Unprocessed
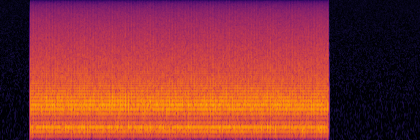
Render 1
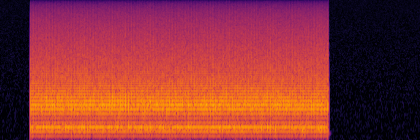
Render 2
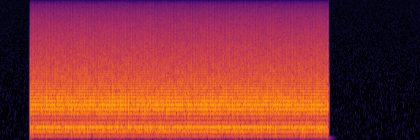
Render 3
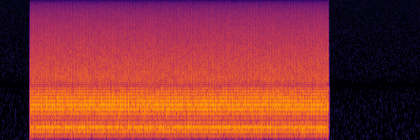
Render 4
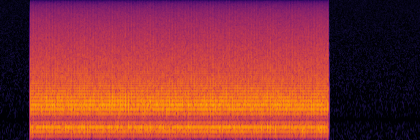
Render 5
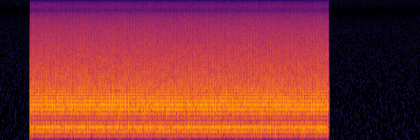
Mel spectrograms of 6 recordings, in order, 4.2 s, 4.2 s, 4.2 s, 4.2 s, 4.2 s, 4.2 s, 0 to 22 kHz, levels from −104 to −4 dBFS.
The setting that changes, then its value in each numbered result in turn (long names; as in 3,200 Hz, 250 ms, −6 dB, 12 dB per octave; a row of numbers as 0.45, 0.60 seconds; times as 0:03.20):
parametric band, centre frequency: 200, 69, 1,800, 600, 16,000 Hertz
